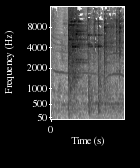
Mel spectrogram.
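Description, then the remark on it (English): A dropped glass brandy bottle smashes with a sharp crash, spilling over the floor, followed by a scatter of tinkling shards clinking and skittering for about a second. “Spilt all over the floor.”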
